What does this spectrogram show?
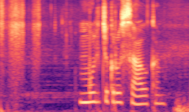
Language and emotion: Russian, neutral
